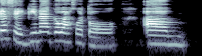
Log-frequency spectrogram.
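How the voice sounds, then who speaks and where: A woman with a high pitch and a bright, sharp tone makes very wide pitch swings. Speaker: tarot reader. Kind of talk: tarot reading with Taglish chat. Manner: casual Taglish code-switching.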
